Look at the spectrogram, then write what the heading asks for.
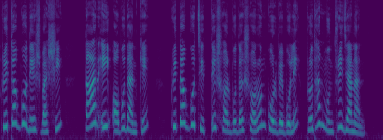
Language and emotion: Bengali, neutral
